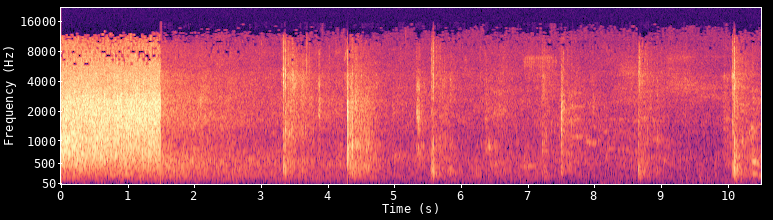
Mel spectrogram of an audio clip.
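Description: Crowd applause on a tennis court, cut off abruptly about a second and a half in, followed by a rally on grass: sharp racket strikes on the ball about a second apart.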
